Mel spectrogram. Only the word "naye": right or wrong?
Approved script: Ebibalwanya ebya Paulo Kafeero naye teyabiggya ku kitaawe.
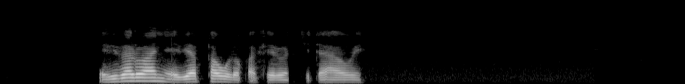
wrong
